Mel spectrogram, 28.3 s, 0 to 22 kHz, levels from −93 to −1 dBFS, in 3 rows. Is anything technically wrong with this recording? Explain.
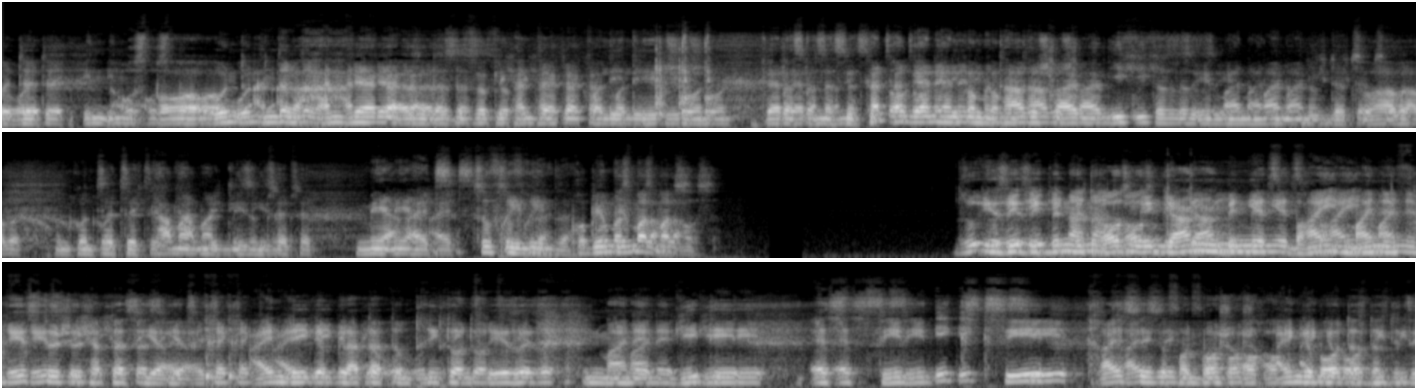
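Yes. A doubled audio track runs throughout: a second full-band copy trails the original by roughly 150 ms at about 5 dB lower, likely from a slower capture path or an edit holding two copies out of step, producing a dry, slapback-like repeat with no room decay.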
